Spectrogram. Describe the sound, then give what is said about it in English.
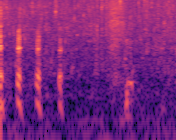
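Thick brown water slaps wetly onto a muddy floor outside a small hovel under the stars: three quick, close splats in an even rhythm, then a softer, messier splash as the sound trails off. “And the sound of thick brown water slapping on the muddy floor next to them.”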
